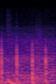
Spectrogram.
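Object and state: Sound-deadened car door panel (deeper, damped knock).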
